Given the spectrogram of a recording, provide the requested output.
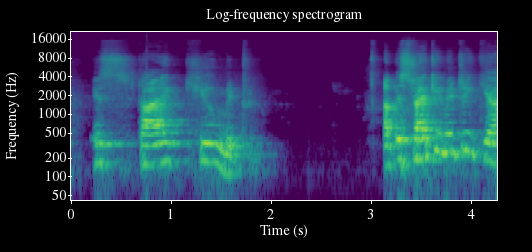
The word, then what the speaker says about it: stoichiometry: अक्सर इसको miss pronounce किया जाता है और इसका जो सही प्रोनाउंसिएशन है इस टॉपिक का, इस टर्म का, दैट इज स्टोइकियोमेट्री। ये इसकी करेक्ट प्रोनाउंसिएशन याद रखिए बेटा, स्टोइकियोमेट्री।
